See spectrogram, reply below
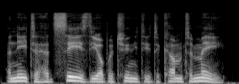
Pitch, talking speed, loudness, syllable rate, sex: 130 Hz, 225 wpm, -18 LUFS, 7.3 syllables/s, male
